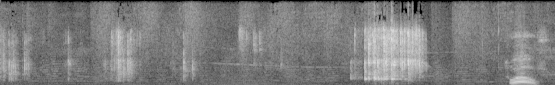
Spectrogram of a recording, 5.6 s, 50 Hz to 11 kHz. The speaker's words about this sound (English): All right, roll me damage for the one to hit. It's 2 6-sided dice plus six.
